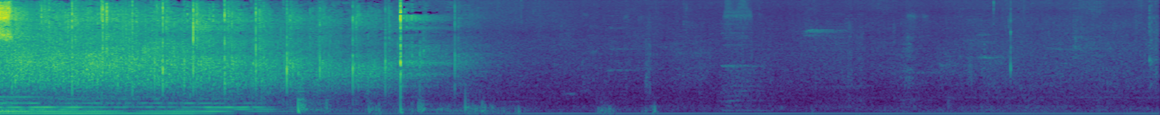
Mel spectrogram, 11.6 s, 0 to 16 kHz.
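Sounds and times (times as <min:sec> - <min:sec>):
sustained low musical drone: 0:00.0 - 0:04.5
crowd clapping and applauding in a large room: 0:00.0 - 0:04.9.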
